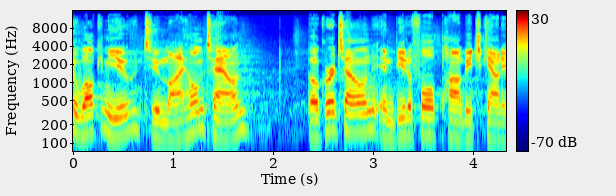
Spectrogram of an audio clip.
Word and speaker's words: Boca Raton: but also to welcome you to my hometown, Boca Raton, in beautiful Palm Beach County, Florida. And yes, for those of you visiting us for the first time, the correct pronunciation of our fair city is Boca Raton, although we've heard every variation that's possible.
